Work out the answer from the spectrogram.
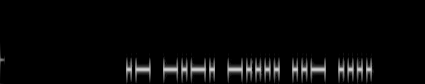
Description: Morse code, heard as a keyed tone, about 26 wpm, 700 Hz. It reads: AC6UH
